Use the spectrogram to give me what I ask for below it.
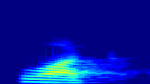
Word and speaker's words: watt: जैसे unit is वाट, WATT, वैट बोल के भी बुलाते हैं थोड़े लोग, प्रोनाउंसिएशन डिपेंड्स।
